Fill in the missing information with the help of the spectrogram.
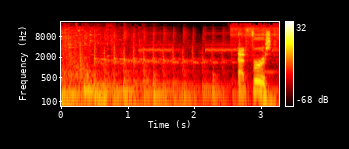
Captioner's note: alarm sounding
